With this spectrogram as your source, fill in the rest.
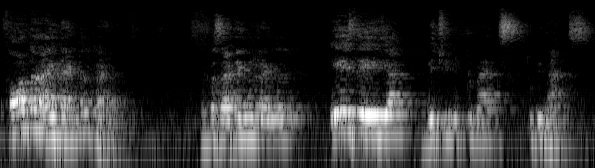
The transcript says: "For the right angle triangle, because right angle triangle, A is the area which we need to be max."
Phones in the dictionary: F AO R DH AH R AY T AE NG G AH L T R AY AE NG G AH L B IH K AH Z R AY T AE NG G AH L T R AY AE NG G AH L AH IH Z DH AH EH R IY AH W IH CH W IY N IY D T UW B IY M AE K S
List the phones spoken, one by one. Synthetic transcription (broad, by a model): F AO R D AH R AY T AE NG G AH L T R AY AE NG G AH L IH AH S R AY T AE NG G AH L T R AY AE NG G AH L AH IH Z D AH EH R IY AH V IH CH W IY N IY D T UW B IY M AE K S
